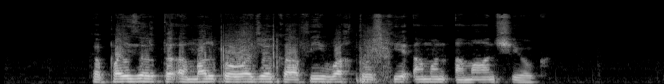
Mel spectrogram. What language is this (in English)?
Ormuri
